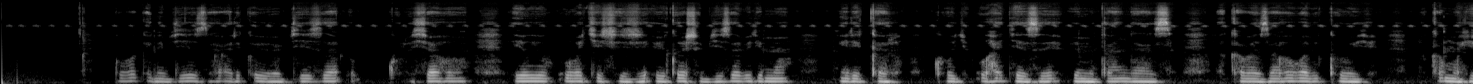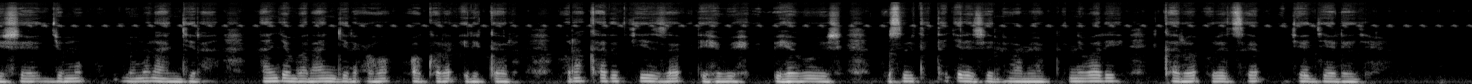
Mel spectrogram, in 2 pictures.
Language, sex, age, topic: Kinyarwanda, female, 36-49, education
